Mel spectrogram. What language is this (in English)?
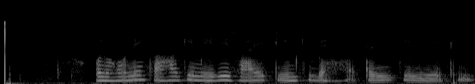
Hindi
